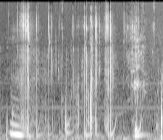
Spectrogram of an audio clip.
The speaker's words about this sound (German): So, ich trinke jetzt einen Schluck. Das war eine viel zu lange Erklärung dafür, dass ich einen Schluck Wasser trinken wollte.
